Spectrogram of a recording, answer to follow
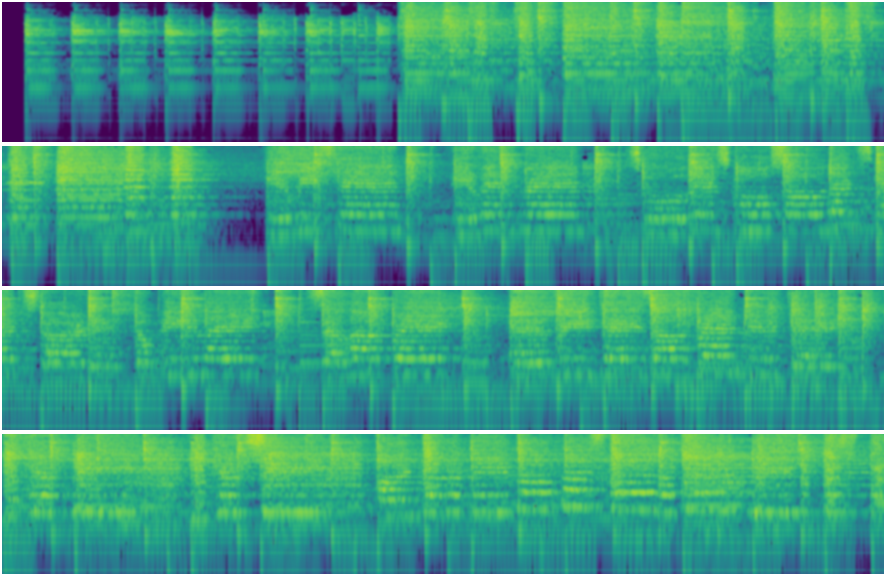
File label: Best I Can Be Vocal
